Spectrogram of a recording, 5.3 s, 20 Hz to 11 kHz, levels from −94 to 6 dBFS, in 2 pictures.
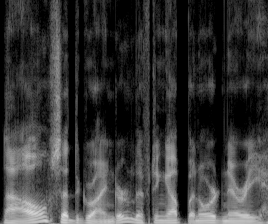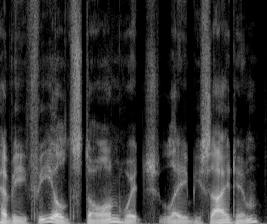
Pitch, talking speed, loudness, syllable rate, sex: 105 Hz, 170 wpm, -19 LUFS, 4.6 syllables/s, male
